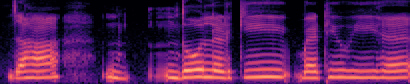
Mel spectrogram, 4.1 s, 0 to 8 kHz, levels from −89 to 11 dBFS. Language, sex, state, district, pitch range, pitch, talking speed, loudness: Hindi, female, Jharkhand, Deoghar, 230-260 Hz, 240 Hz, 90 wpm, -14 LUFS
